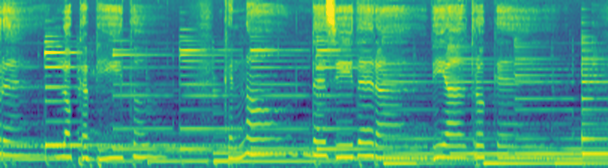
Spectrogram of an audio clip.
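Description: A song played live on acoustic and electric guitar, with a woman singing over the guitars.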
